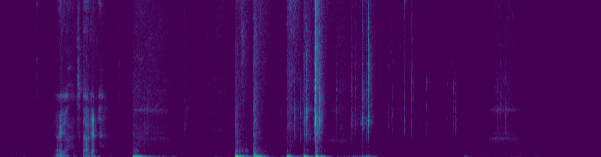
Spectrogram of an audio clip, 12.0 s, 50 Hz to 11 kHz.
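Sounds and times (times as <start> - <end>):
tripod knocking on desk: 4.7 - 6.5.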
